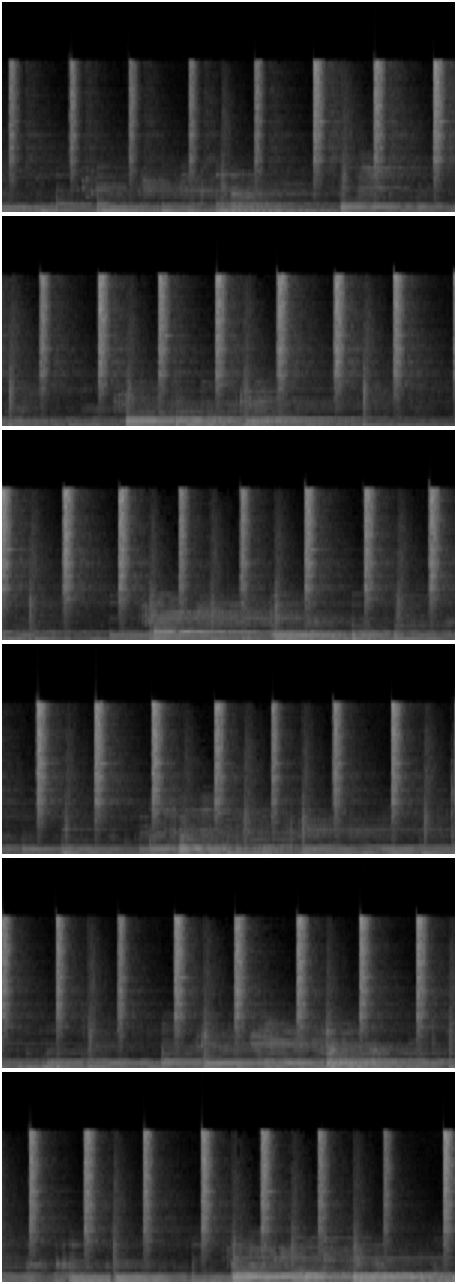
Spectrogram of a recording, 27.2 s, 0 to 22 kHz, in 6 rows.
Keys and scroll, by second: 1.1 p, 5.4 F1, 6.1 ctrl+d, 8.3 F1, 8.5 F2, 10.7 F1, 13.7 F1, 13.8 F2, 19.7 F1, 20.1 F2.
